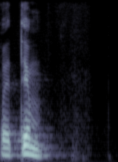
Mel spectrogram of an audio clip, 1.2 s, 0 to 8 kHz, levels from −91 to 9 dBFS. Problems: constant background noise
